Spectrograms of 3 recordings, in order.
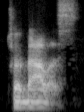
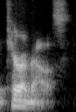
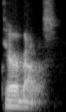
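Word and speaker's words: Teravalis: master plan Community called tralis all right or I should say teralis um that's the tentacle pronoun pronunciation terab balis all right terab balis and a lot of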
